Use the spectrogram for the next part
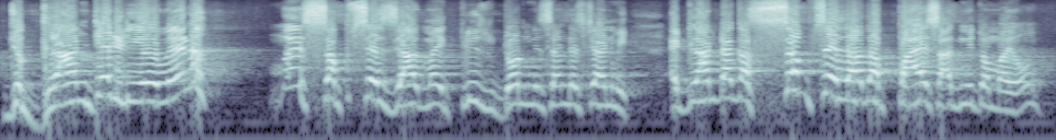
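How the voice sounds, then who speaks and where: A man preaching a Ramadan sermon. He talks to the audience like friends, swinging from loud exclamations down to near-whispered asides. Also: extremely high pitch. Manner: conversational, addresses audience as friends. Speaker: Islamic preacher. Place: mosque or community center hall.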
